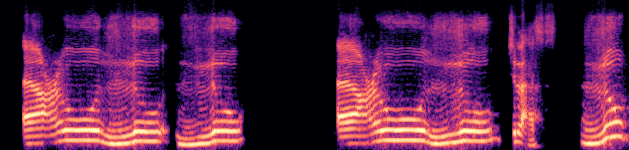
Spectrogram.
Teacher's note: Makhrajnya huruf zal itu ada di ujung lidah dan ujung gigi seri atas.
